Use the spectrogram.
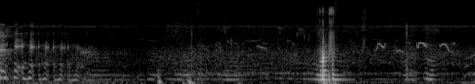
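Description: Honey bees buzz around an open hive during a honey harvest, a faint continuous hum with occasional louder passes close by and a sharp nearby noise midway.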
